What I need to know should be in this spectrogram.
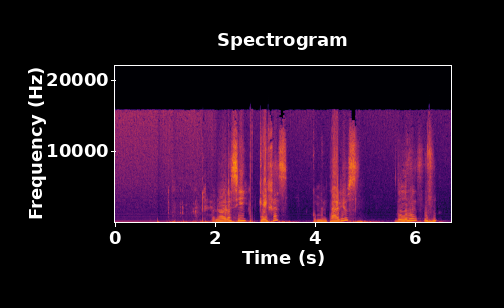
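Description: A woman speaks into a microphone, heard through a loudspeaker.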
